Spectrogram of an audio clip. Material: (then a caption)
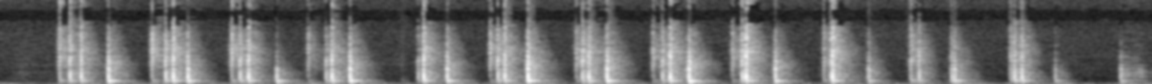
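Cardboard. Long nails tap and scratch across the solid, flat cardboard hardcover of a large spiral-bound notebook with a striped navy and white "INSPIRE" cover. A quick, uneven run of short, dry, crisp clicks sits in the midrange, each dying away almost instantly with no ring.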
